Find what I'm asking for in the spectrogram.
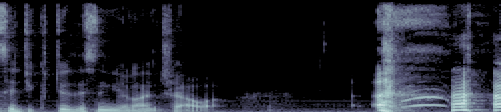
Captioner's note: laughs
